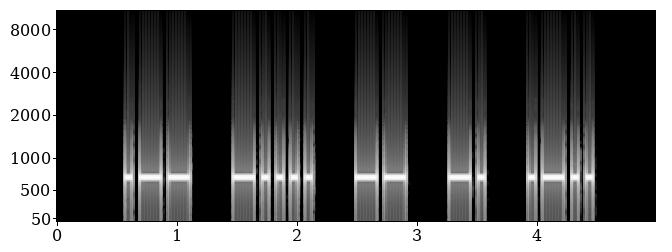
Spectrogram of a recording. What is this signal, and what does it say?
Morse code, heard as a keyed tone, about 20 wpm, spaced as for 14 wpm, 700 Hz. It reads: W6MNL
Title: 128 Lesson 21g - Number 6 - Call Signs 20wpm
